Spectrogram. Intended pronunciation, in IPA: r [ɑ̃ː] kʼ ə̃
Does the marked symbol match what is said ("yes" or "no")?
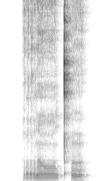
no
